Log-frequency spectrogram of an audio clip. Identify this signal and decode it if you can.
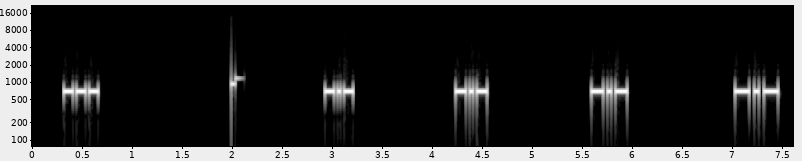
Morse code, heard as a keyed tone, about 31 wpm, spaced as for 8 wpm, 700 Hz. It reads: O KKKK
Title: Speed-Racing Single Letters 25wpm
